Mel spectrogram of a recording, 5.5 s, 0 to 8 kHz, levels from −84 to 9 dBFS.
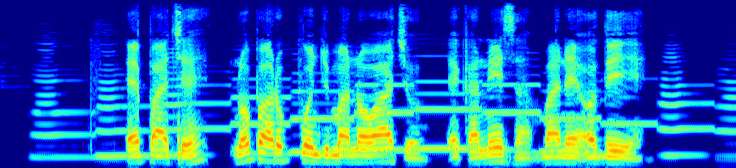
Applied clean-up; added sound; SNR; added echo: classical method Wiener filter.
